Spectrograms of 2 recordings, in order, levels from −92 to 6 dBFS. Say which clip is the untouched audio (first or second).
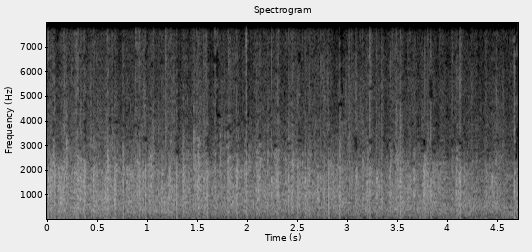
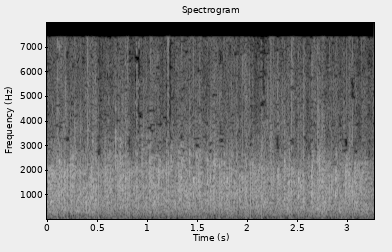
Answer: second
